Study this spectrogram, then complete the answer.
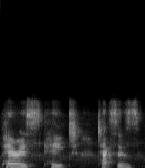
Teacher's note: ces consonnes K, T, P, on sent vraiment l'air sortir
